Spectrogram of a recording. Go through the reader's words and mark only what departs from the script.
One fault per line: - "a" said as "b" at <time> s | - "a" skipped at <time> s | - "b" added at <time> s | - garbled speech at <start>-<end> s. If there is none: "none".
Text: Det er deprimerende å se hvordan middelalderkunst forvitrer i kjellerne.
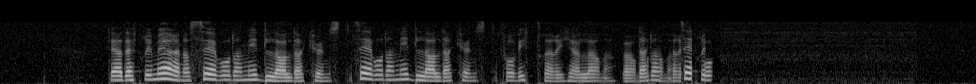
- "se hvordan middelalderkunst" added at 3.5 s
- garbled speech at 6.2-7.1 s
